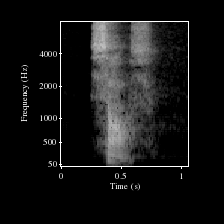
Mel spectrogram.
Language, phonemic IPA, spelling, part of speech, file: French, /sɑ̃s/, cens, noun, LL-Q150 (fra)-cens.wav
- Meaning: 1. census 2. feu-duty (annual rent paid by a tenant of a fief to his feudal lord)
